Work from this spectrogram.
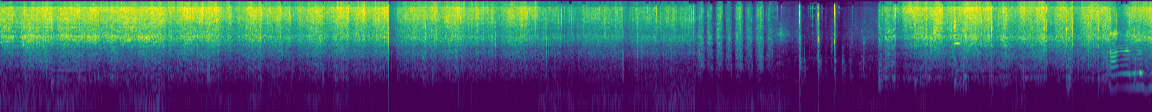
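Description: Crabs fry and get stirred in a pan, giving a steady sizzle with scraping stir strokes that run throughout, briefly quieter near the middle.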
